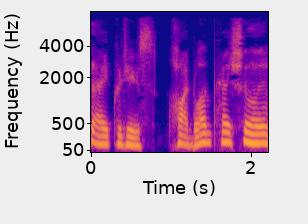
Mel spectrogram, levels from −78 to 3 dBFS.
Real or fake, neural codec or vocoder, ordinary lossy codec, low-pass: fake; codec, 16 kHz, 1 kbps, FreqCodec, larger model; MP3, 32 kbps; 7.2 kHz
